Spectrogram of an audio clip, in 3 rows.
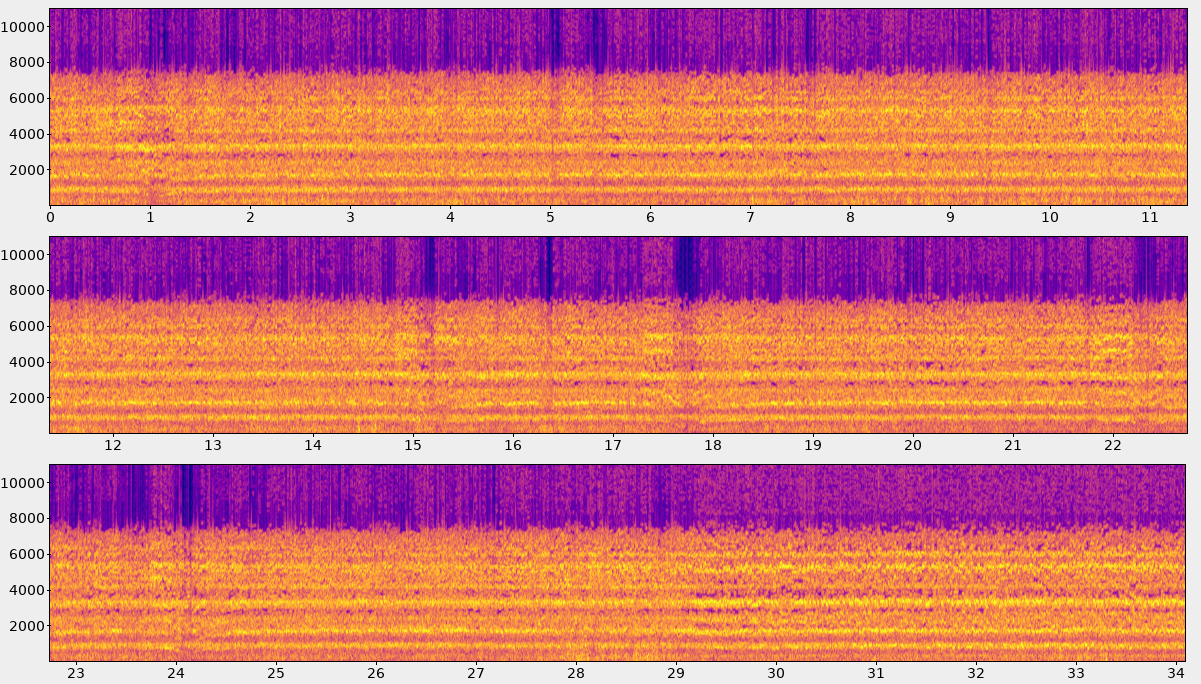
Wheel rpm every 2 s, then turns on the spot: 210, 230, 240, 230, 230, 230, 230, 220, 210, 220, 230, 200, 220, 230, 220, 210, 210.
none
